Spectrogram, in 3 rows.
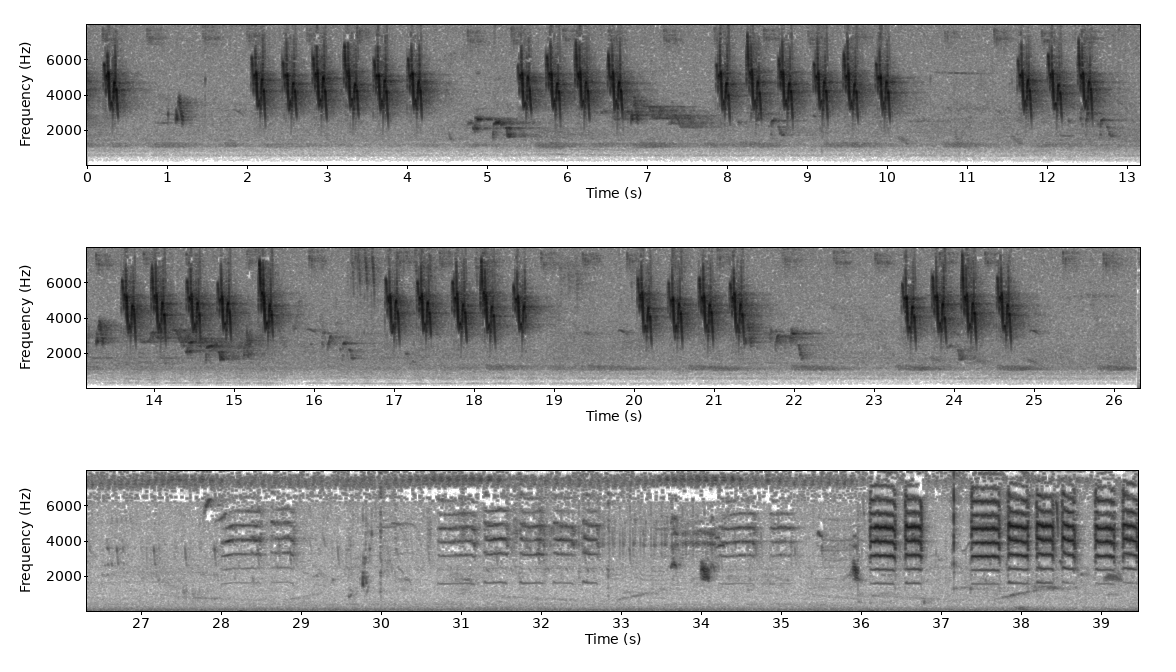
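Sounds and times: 
prinia calling: 0.0 - 39.4.

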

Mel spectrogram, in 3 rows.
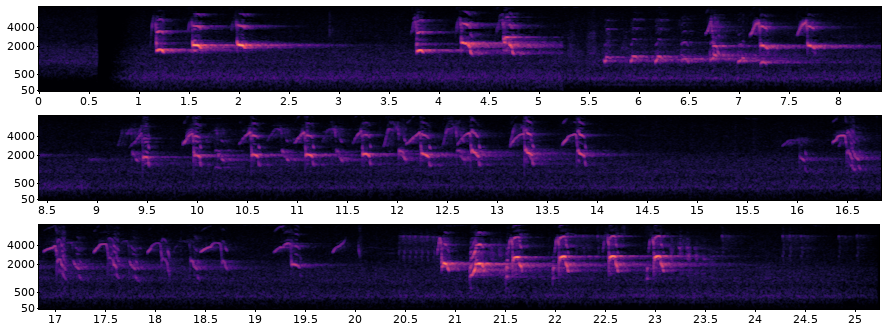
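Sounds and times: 
bird singing: 3.8 - 8.2, 9.0 - 14.1, 15.9 - 25.2.

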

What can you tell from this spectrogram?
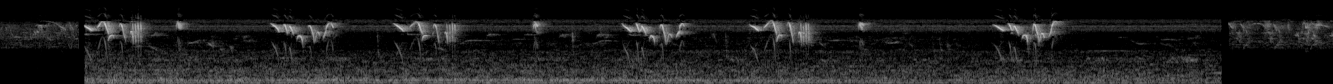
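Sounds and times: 
Indian robin singing: 0.9 - 12.2.

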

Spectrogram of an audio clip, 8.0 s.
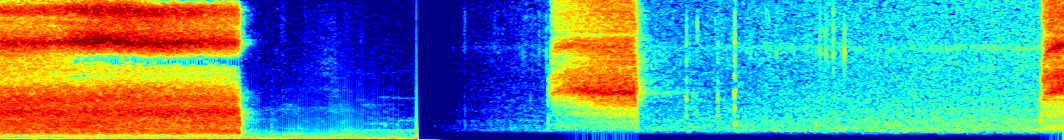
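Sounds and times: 
bird giving harsh hissing screeches: 0.0 - 3.1.

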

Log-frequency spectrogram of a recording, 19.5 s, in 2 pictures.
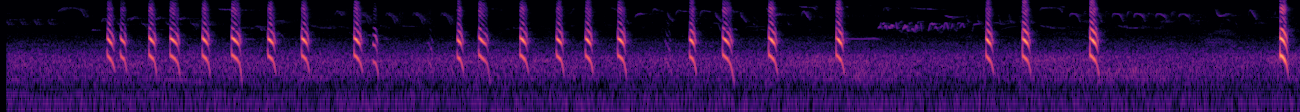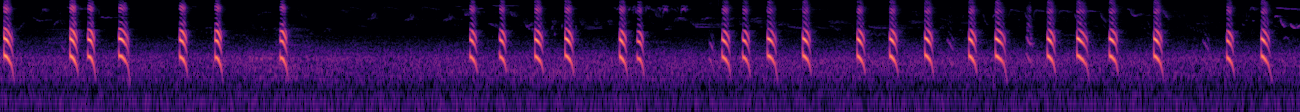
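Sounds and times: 
jackdaws calling: 0.7 - 6.5, 9.6 - 12.1, 13.3 - 19.4.

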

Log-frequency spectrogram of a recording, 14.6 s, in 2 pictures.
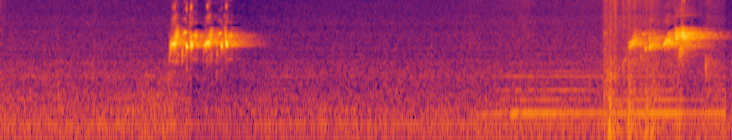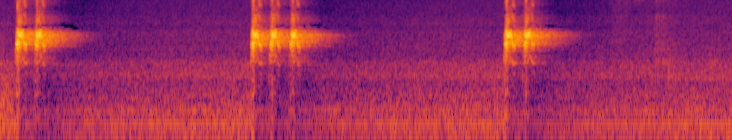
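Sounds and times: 
red-vented bulbul calling: 1.7 - 2.6, 6.2 - 8.1, 9.8 - 10.6, 12.4 - 13.0.

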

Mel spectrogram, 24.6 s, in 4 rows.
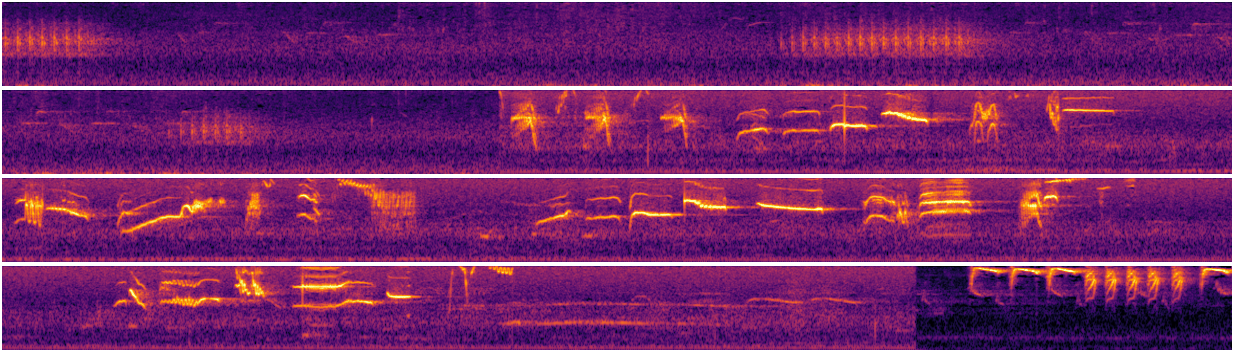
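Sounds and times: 
different birds calling: 8.6 - 23.0.

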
